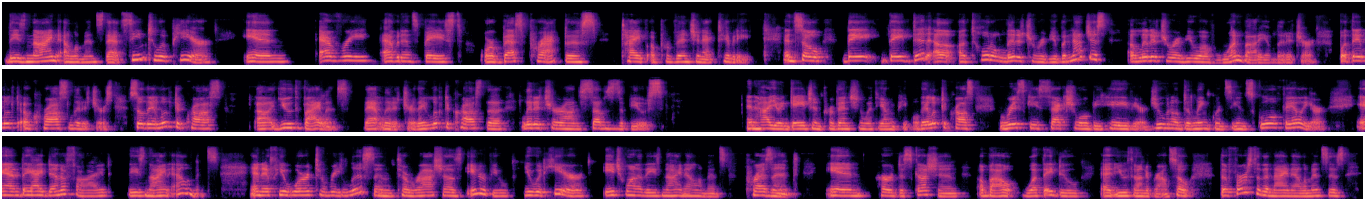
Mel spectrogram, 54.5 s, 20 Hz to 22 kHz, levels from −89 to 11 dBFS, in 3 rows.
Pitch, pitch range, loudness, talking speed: 180 Hz, 165-215 Hz, -19 LUFS, 135 wpm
